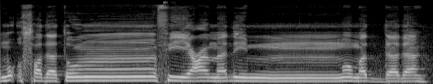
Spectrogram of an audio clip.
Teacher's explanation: مؤصدہ میں حمزہ ہے، اس کو موصدہ نہیں پڑھنا، واو کی آواز نہ نکلے بلکہ حمزہ ادا ہو، صاد کو پر کرنا ہے، اگر رکیں گے تو اس کو ہا پڑھیں گے مؤصدہ، اور اگر آگے ملا کے پڑھنا ہو تو مؤصدۃ فی عمد ممددہ، ملا کے پڑھیں گے تو مؤصدۃ پہ پھر غنہ ہوگا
